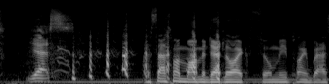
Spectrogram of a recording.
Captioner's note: laughing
